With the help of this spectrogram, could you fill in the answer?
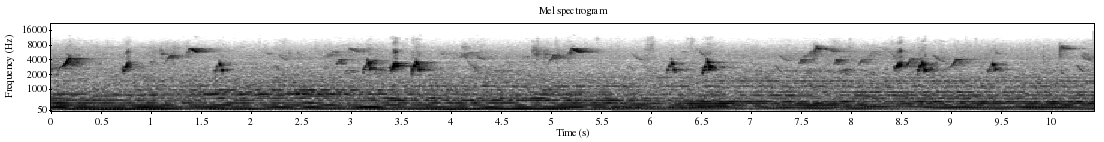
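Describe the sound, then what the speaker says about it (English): Bird calls from a yellow-crowned woodpecker in Cauvery wildlife sanctuary forest: repeated short, sharp chirps scattered across the stretch, faint and moderately distant over a steady low background hum. "This is a yellow-crowned woodpecker, which is also pretty common in this place."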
